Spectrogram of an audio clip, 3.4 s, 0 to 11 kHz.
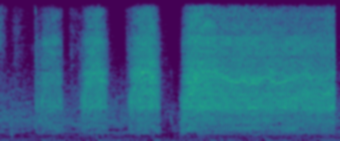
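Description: A power drill with a 3.5-inch hole saw grinds steadily through wood, its pitch dipping and surging in rhythmic pulses as the cutter bites, close and loud throughout.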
